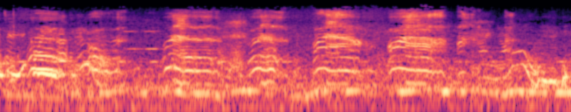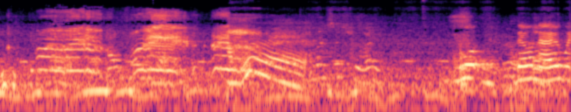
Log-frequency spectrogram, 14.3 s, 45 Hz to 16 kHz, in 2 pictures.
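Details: Vigorous newborn cry: repeated strong, high-pitched wails of a baby girl just after delivery by scheduled C-section at 39 weeks, with voices in the operating room.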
